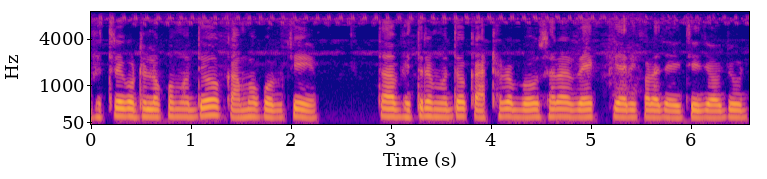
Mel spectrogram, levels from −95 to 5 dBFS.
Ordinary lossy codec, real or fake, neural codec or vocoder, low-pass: none; real; none; none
